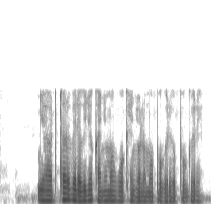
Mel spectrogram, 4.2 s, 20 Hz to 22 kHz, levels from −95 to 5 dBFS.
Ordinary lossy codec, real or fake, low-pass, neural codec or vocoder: none; real; 3.6 kHz; none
